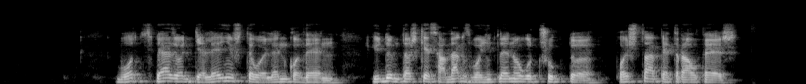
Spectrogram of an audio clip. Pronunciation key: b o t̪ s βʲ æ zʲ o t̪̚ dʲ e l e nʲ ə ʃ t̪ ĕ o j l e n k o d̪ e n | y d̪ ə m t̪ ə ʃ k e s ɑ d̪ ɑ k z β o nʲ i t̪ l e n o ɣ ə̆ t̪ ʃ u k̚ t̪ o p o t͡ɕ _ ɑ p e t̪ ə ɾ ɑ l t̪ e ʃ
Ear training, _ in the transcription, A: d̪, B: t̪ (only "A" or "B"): B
